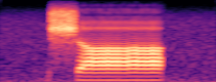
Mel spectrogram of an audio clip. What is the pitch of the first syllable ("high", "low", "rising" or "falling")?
high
